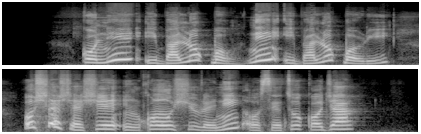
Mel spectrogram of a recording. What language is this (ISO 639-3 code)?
yor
